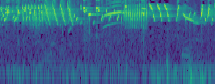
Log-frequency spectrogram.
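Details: Goldfinch song used as a training recording for pet goldfinches: dense, fast high twittering with rapid trills, buzzy notes and a few sliding whistles, delivered continuously without pause; faint low rumble beneath.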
